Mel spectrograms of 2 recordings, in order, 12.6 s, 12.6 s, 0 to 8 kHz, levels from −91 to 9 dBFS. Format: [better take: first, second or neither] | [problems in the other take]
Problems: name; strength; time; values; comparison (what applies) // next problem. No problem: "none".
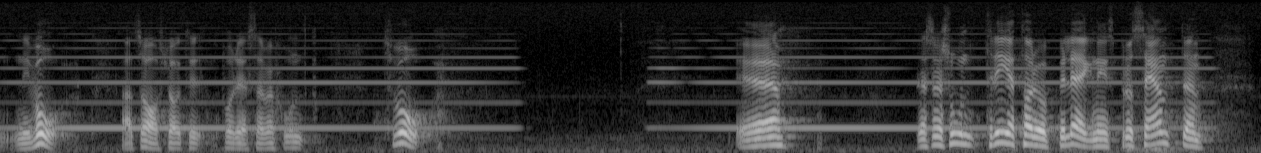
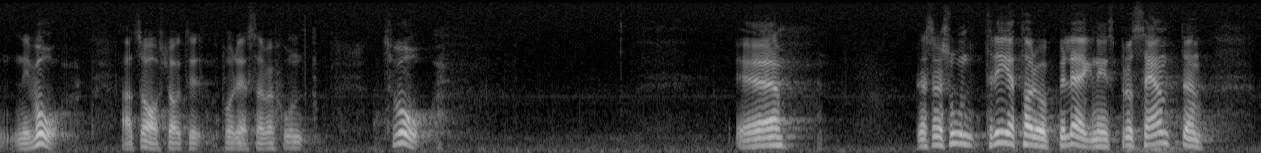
second | background sound (Wind instrument, woodwind instrument); 15 dB below the speech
